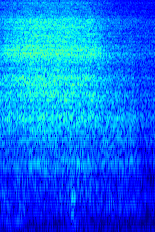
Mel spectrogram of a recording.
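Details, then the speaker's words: Vax floor steamer running with plain water, no vinegar, before any fix. Thin hiss of steam that fades within two seconds; weak steam output, cause suspected, not confirmed. "no idea about steamers but look at this this is how much steam it produces"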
